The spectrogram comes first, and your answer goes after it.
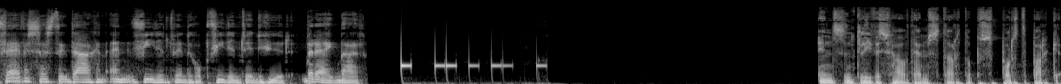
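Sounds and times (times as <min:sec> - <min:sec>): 
speech: 0:00.0 - 0:03.7, 0:08.2 - 0:10.6
telephone dialing beeps: 0:04.0 - 0:05.5.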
